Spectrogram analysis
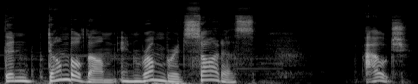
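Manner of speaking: ordinary delivery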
